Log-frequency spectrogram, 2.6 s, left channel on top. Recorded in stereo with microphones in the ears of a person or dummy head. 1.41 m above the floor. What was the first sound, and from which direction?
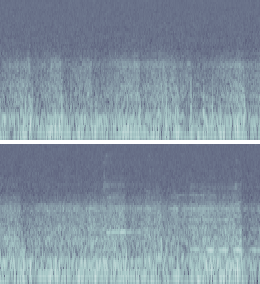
Only background noise.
